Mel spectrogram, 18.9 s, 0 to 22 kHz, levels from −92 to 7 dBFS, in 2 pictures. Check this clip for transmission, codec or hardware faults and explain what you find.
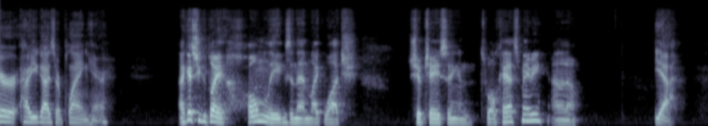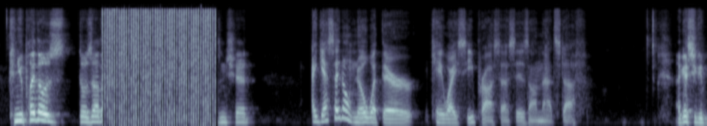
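One fault: a compressed stream played as audio, from 10.80 to 12.35 s. The undecoded data is treated as samples, so each 8 ms burst of loud noise is followed by silent padding, repeating 31.25 times a second, which fits a Dolby Digital stream. Unlike random digital noise, the loud static chatters at a steady rate.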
